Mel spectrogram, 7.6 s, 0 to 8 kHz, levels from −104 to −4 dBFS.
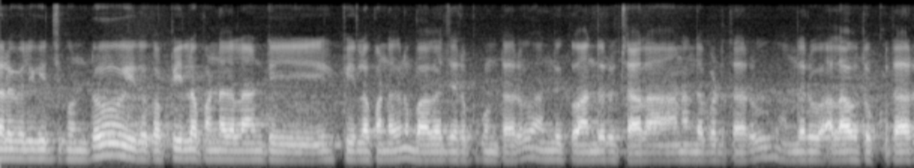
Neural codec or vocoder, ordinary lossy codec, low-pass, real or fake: none; none; 7.2 kHz; real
